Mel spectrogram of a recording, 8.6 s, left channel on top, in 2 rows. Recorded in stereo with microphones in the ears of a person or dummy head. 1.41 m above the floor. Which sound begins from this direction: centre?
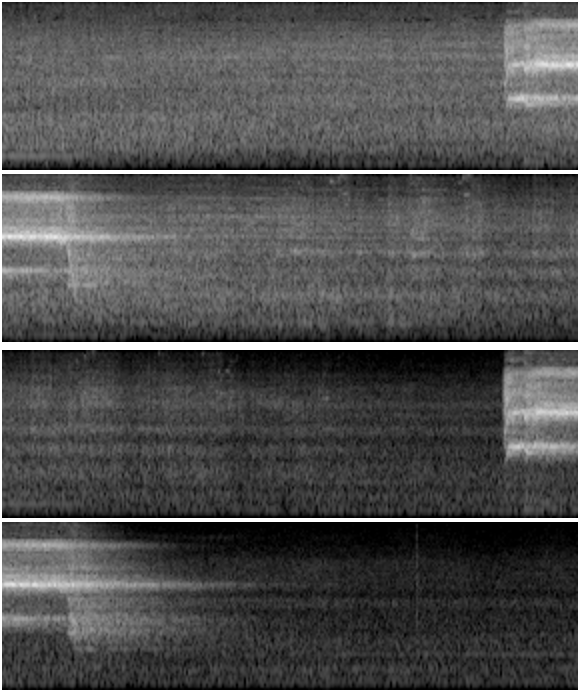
A scream, at 3.8 s.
